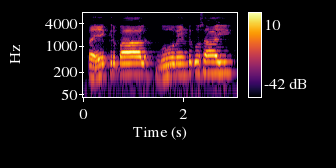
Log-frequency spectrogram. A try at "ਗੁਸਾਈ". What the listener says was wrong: ਇਹਨੂੰ ਗੋਸਾਈ ਨਹੀਂ ਕਹਿਣਾ, ਹੂੜੇ ਨਾਲ ਇਹ ਔਂਕੜ ਨਾਲ ਉਚਾਰਨ ਕਰਨਾ ਹੈ ਛੇਤੀ। ਭਏ ਕਿਰਪਾਲ ਗੋਵਿੰਦ ਗੁਸਾਈ।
